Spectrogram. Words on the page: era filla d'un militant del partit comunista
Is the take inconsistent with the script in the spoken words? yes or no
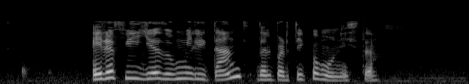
no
